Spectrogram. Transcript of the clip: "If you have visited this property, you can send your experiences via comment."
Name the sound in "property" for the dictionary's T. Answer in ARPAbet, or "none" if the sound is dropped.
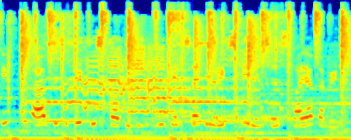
S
